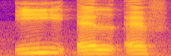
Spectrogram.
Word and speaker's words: elf: e l f is 11 in german and its pronunciation is elf elves z-w-o-l-f is 12 in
